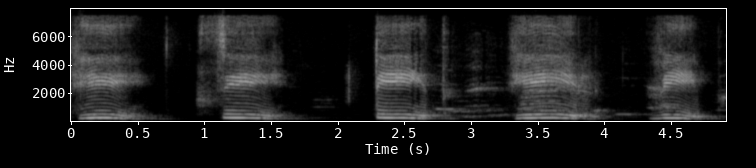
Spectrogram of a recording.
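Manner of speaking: "सी" held long and slow; slow ee demo. Shown as a demonstration. Teacher to students, drawing out the long ee sound. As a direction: stretch out "सी" so the long ee is heard. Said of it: "ई जी का sound भी produce करता है".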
